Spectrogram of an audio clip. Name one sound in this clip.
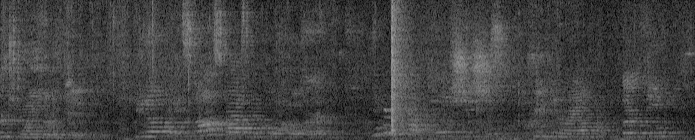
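Young people talk with animation, heard in a large hall.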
